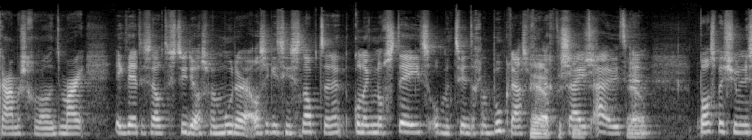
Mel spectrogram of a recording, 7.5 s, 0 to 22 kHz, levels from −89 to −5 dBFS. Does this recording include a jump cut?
yes; 3 cuts; at 1.4 s, 4.8 s, 5.3 s

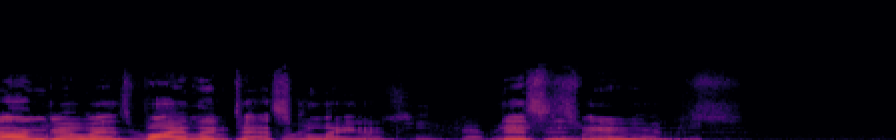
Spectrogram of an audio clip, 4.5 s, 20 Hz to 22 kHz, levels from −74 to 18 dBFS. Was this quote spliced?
yes; 2 cuts; at 1.2 s, 2.9 s

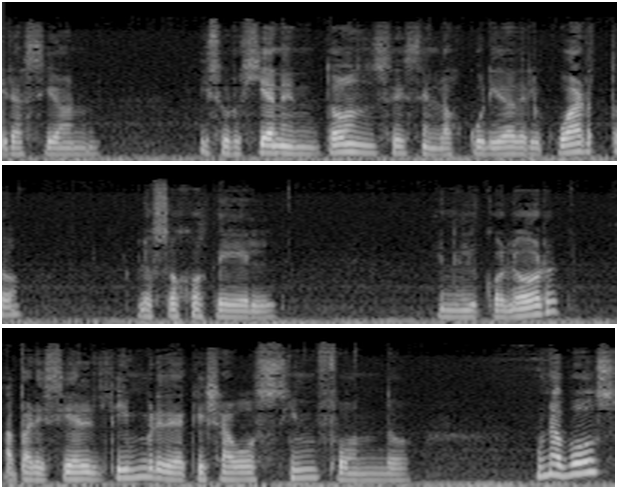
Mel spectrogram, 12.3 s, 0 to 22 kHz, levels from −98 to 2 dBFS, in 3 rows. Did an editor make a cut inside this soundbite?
no; 0 cuts

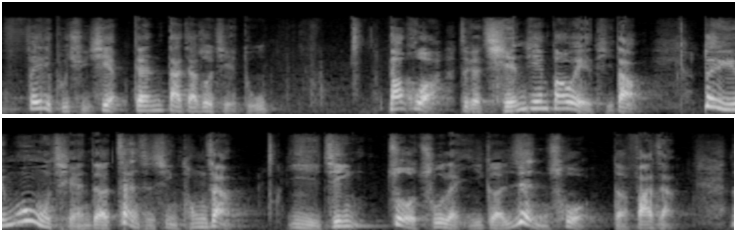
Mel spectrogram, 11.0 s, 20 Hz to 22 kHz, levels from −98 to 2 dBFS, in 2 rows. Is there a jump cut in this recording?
yes; 3 cuts; at 0.9 s, 3.4 s, 7.6 s

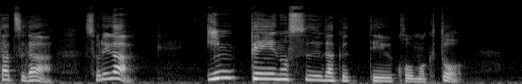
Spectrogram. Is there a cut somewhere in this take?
no; 0 cuts

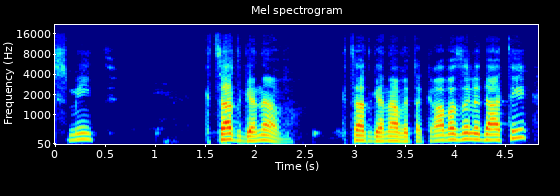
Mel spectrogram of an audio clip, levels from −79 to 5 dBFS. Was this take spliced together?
no; 0 cuts

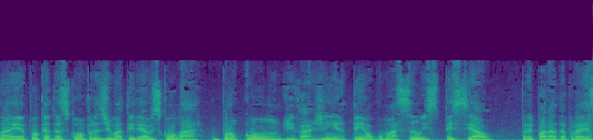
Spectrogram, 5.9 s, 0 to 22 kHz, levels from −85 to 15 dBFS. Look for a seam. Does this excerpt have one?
no; 0 cuts

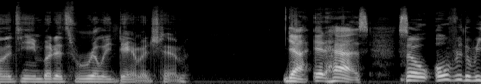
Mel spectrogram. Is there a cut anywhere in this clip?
no; 0 cuts

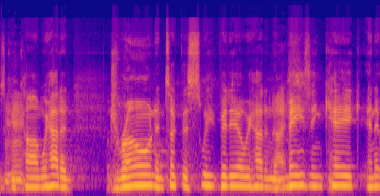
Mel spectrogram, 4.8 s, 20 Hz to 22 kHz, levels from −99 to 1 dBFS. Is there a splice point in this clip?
yes; 1 cut; at 1.3 s

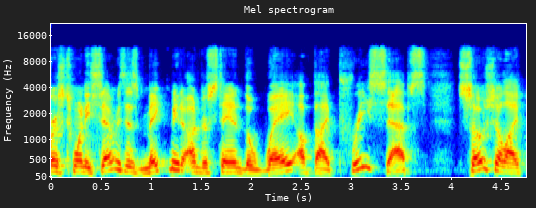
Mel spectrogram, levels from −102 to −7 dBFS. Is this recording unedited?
yes; 0 cuts

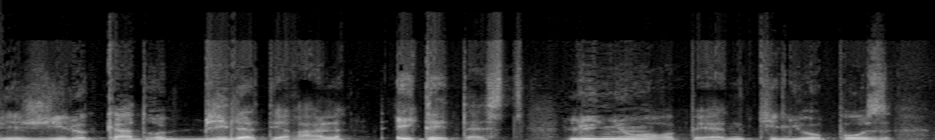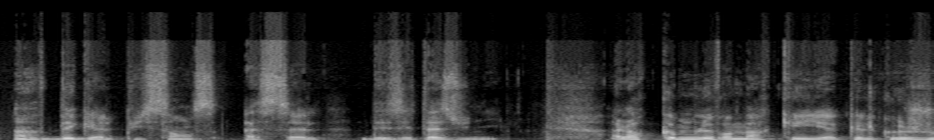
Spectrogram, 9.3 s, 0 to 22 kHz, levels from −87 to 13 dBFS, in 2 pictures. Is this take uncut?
no; 3 cuts; at 2.1 s, 4.9 s, 8.3 s

